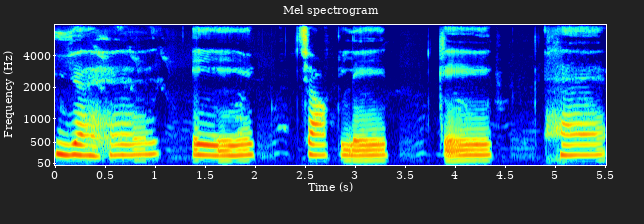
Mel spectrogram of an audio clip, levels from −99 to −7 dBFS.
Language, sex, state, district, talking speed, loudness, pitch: Hindi, female, Uttar Pradesh, Hamirpur, 55 wpm, -30 LUFS, 215 Hz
